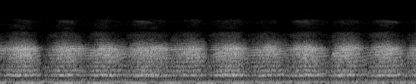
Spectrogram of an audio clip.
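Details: Frogs in a rainy-day chorus along a riverside path by the Geum River, giving rhythmic duck-like croaking pulses about two or three per second, continuous and overlapping, with a faint steady low drone beneath.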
